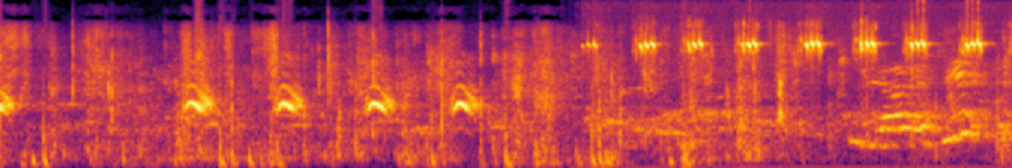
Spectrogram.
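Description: A bird calling over and over, one rising-and-falling call about every half second, stopping about three seconds in. Then a quick run of short, high, evenly spaced chirps begins, with dull thumps throughout.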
